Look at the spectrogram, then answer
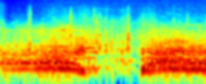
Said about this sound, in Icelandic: Í dag er þessi sem hér urrar, raðmorðingin og skrimstið Tómas Kvikk frjáls maður, síknaður af öllum morðunum átta sem hann var dæmdur fyrir á sínum tíma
